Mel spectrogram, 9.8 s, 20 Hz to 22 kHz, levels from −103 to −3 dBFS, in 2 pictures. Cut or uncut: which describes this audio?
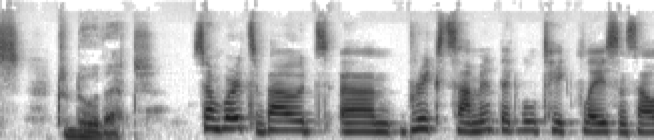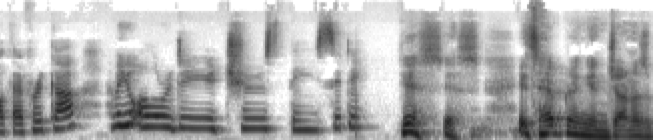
uncut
